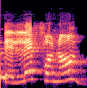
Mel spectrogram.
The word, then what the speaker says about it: teléfono: Recuerden que la palabra teléfono lleva tilde. Teléfono. En la segunda E.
